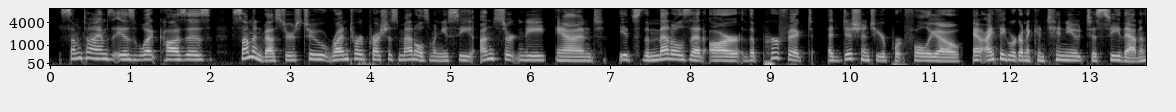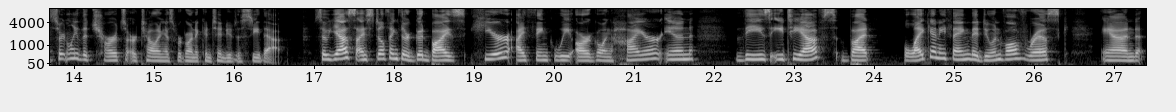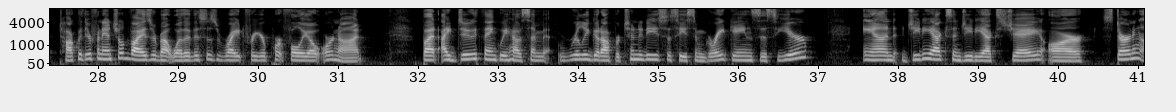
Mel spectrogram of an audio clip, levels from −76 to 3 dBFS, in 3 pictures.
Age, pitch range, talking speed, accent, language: 40-59, 170-215 Hz, 170 wpm, American, English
